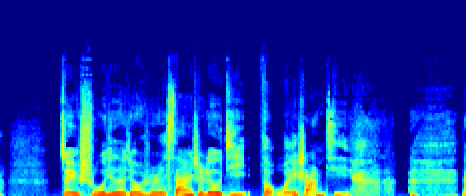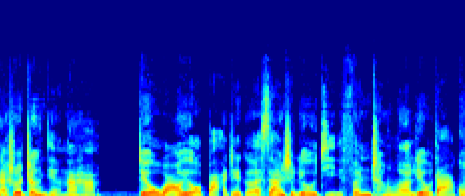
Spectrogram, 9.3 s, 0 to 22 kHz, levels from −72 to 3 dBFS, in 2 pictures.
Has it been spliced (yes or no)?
no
